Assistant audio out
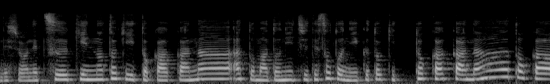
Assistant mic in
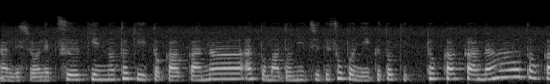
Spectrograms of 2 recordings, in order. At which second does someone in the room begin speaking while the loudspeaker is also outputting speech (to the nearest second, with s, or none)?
none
